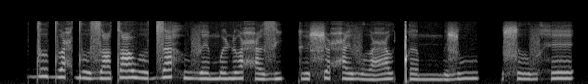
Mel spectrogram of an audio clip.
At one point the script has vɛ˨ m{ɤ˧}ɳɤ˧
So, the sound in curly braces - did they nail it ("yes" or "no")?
yes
